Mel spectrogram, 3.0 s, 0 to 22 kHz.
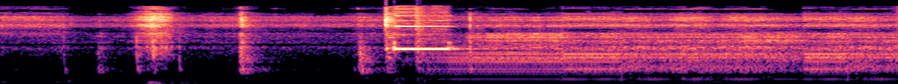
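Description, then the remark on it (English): A few short clicks and beeps, then a microwave oven, set to 15 seconds to soften two sticks of butter, starts with a thump and settles into a steady electrical hum that runs to the end. “The whirring sound of the microwave was interrupted within seconds with a popping sound and a spark in the microwave that grabbed their attention.”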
